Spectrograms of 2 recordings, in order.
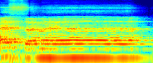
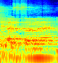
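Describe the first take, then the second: First: السماء with the alif stretched very long; long madd. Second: السماء said with a short plain alif; short madd. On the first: Teacher showing the correct long madd in السماء. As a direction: draw out the alif of السماء slowly. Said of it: "بطول شويه فيها". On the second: Teacher showing the wrong short السماء. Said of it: "ما اقولش السماء". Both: Shown as a demonstration.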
